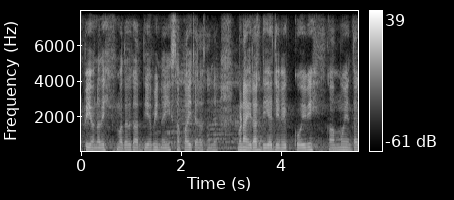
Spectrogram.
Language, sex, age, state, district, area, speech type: Punjabi, male, 18-30, Punjab, Amritsar, urban, spontaneous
